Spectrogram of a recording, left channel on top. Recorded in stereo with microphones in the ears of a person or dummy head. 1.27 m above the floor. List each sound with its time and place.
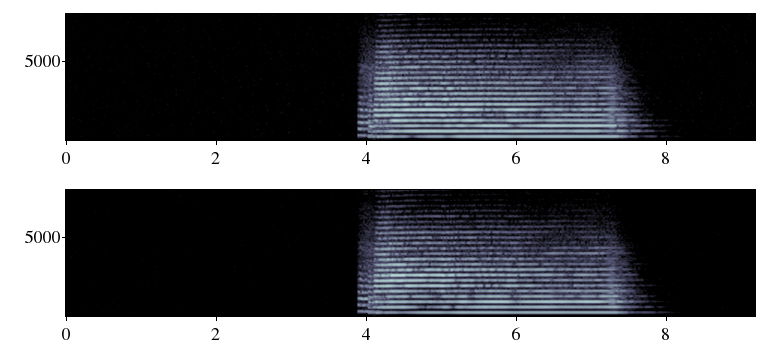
3.9 s a trumpet: 15° right (ahead or behind), 3.5 m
